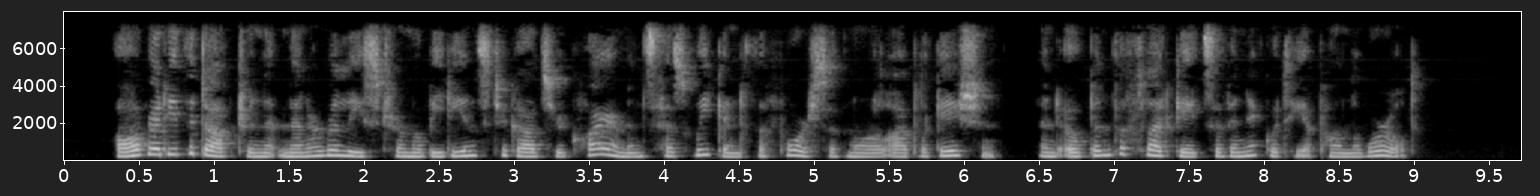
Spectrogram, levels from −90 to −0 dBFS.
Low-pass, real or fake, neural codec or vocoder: 7.2 kHz; real; none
